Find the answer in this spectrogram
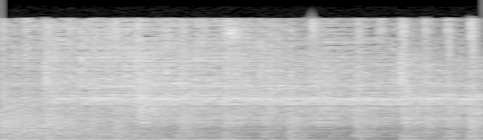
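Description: Dramatic background score: low sustained tones, with a high held note coming in just under a second in.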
